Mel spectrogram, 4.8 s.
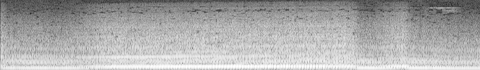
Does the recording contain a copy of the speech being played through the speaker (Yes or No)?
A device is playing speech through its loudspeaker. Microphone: No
